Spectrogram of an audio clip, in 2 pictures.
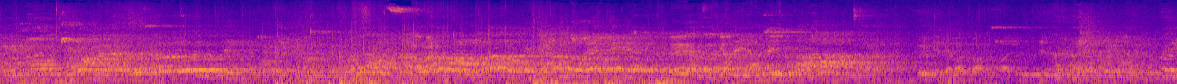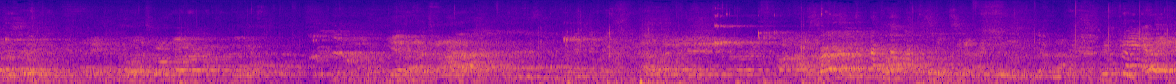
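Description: Young people shout and call out during a game in a large echoing gym.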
